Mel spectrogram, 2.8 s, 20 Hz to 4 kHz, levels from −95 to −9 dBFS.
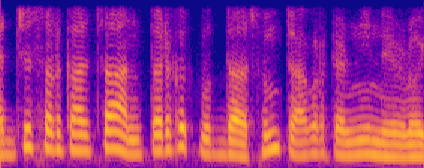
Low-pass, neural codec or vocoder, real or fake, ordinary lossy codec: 3.6 kHz; codec, 16 kHz in and 24 kHz out, 0.9 kbps, LongCat-Audio-Codec, fine tuned four codebook decoder; fake; none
